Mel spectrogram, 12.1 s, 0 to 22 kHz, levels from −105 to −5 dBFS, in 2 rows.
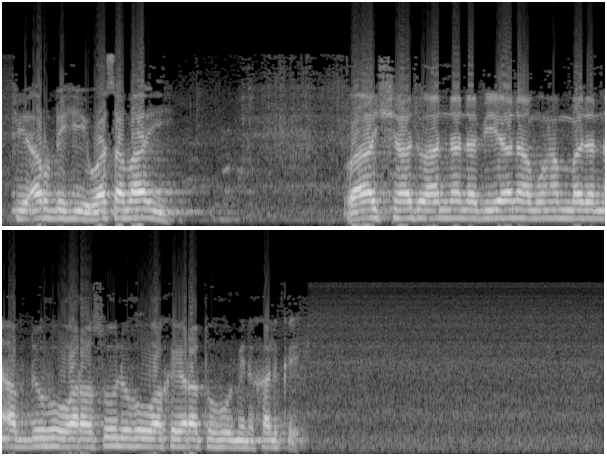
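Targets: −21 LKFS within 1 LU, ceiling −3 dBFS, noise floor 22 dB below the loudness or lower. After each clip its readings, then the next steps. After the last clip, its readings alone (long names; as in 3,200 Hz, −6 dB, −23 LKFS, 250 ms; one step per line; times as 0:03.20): share of clipped samples 0.8%; peaks flattened at −18.5 dBFS; integrated loudness −27.5 LKFS; sample peak −18.5 dBFS; target loudness −21.0 LKFS
→ clipped peaks rebuilt −18.5 dBFS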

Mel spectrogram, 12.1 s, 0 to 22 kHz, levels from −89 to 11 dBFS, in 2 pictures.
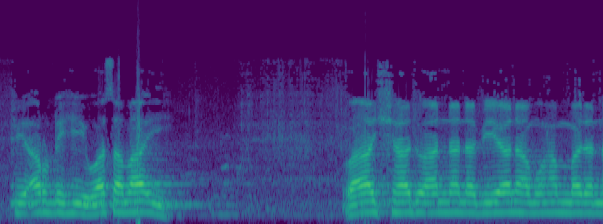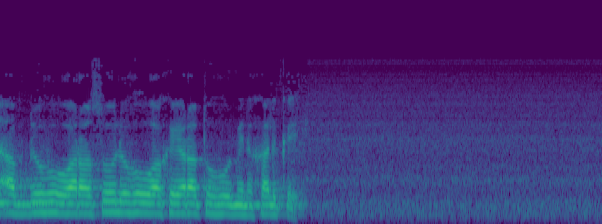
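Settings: share of clipped samples 0.0%; integrated loudness −27.0 LKFS; sample peak −9.5 dBFS; target loudness −21.0 LKFS
→ level +6 dB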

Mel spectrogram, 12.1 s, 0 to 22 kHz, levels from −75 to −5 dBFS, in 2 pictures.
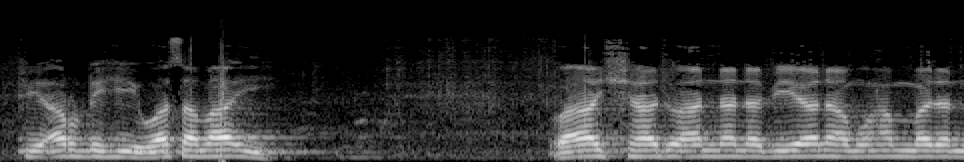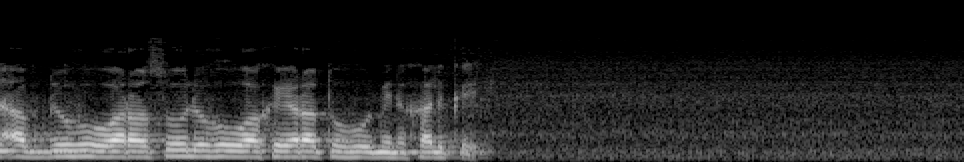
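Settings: integrated loudness −21.0 LKFS; sample peak −3.5 dBFS; background noise floor −48 dBFS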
